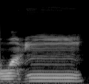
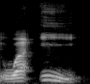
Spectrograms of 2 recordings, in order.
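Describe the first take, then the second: First: The vowel is pushed through the nose, nasal. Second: The vowel comes from the throat, not nasal. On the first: The speaker calls it wrong. "jangan wa'i" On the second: The speaker calls it right. "Jadi wa'i. I dekat dalam"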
